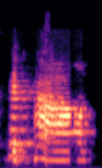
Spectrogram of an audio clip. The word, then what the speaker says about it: cacao: yeah, and they could have did it really easy and just called it Swiss cocoa, and it's spelled cacao, so it's Swiss cacao.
